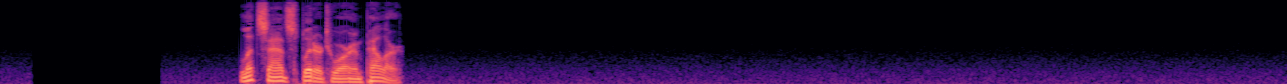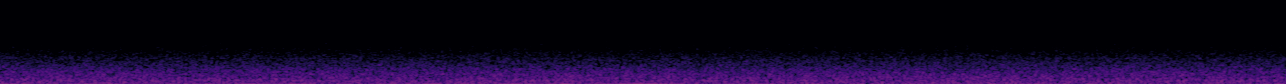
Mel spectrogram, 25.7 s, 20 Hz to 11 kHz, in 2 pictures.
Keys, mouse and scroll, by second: 21.3 middle click.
